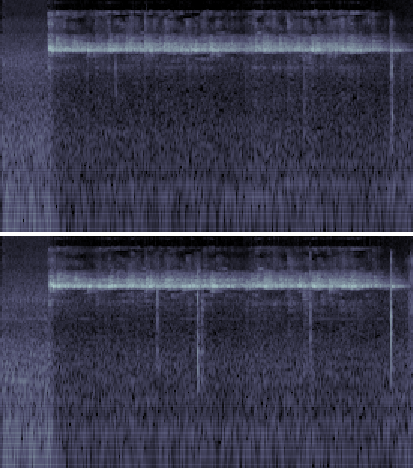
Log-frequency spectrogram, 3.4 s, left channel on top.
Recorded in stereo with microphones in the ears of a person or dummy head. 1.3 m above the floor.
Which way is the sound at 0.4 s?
40° left (ahead or behind).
